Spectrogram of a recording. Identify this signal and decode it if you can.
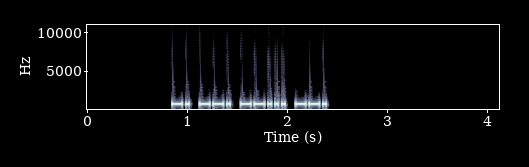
Morse code, heard as a keyed tone, about 34 wpm, 700 Hz. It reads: NG7G
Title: USA Call Signs - 4 Characters - 35wpm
